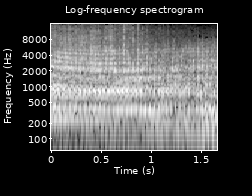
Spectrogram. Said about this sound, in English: And you don't need me to tell you what that was, belching its way around the track on the base, as ever, the Corvettes.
